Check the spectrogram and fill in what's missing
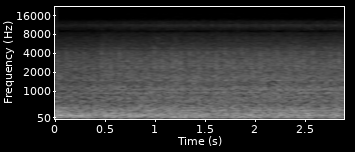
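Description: A car engine idles steadily in a repair shop, a close, even, broadband rumble that carries on without a break for a few seconds with no one speaking.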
